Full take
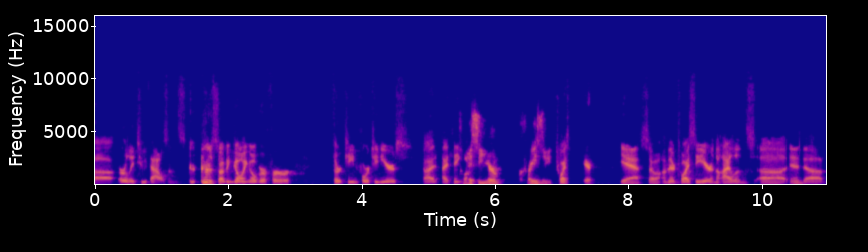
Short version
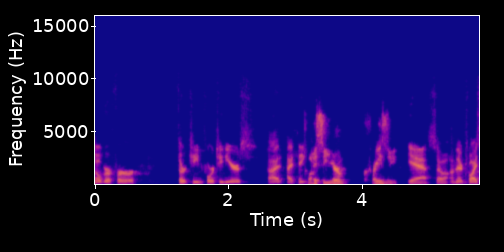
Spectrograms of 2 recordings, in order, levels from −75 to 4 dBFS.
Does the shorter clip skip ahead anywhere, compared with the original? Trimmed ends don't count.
yes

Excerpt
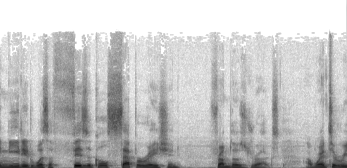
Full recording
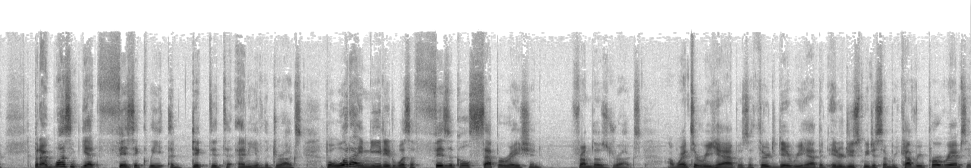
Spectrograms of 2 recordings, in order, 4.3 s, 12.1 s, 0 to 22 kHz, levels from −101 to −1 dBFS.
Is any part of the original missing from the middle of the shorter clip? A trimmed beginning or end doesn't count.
no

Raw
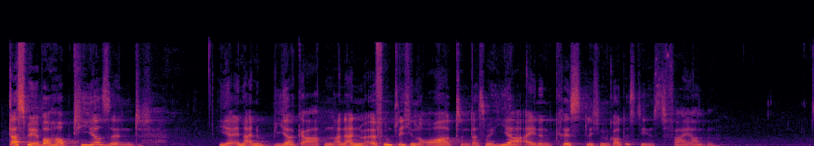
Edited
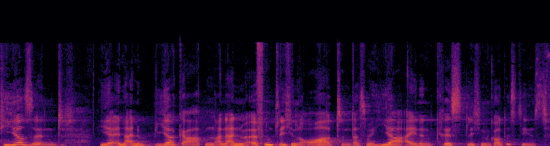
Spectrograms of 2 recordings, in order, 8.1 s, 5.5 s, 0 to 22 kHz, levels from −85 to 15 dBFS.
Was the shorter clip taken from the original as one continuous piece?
no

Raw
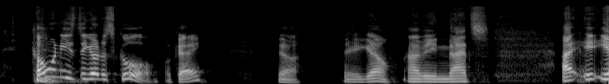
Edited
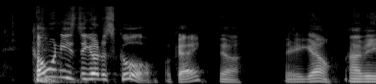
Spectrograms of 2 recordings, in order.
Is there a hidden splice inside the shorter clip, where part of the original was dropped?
yes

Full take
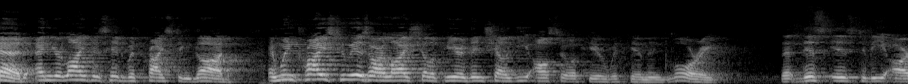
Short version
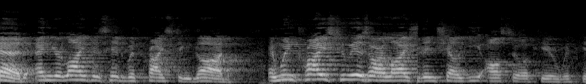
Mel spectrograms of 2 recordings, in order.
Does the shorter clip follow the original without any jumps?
no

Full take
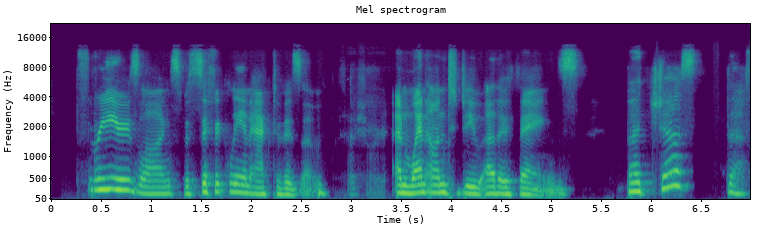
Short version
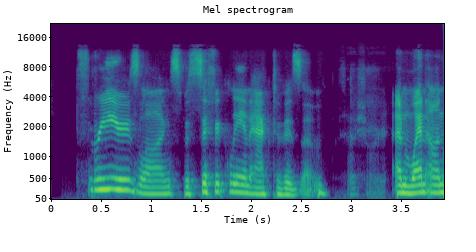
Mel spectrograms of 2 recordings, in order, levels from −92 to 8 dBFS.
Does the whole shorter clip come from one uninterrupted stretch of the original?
yes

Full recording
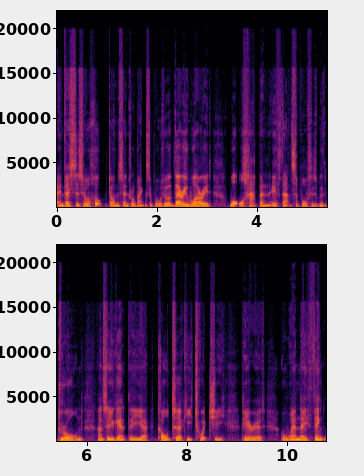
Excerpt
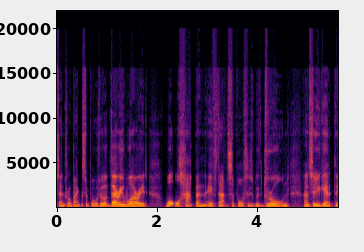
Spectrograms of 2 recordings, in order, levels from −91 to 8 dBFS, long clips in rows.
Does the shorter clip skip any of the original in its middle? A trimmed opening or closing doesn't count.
no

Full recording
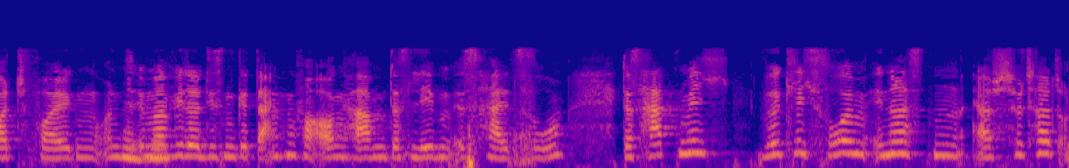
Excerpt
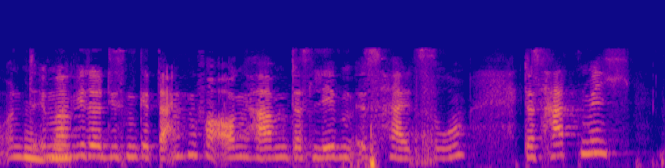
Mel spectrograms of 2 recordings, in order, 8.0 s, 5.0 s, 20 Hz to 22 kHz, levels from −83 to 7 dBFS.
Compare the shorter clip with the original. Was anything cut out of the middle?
no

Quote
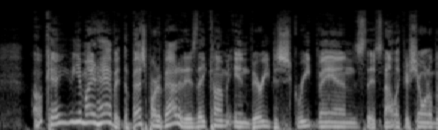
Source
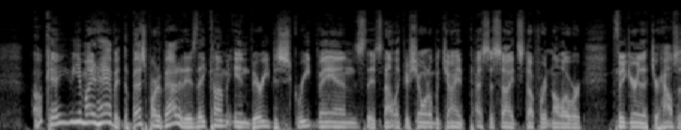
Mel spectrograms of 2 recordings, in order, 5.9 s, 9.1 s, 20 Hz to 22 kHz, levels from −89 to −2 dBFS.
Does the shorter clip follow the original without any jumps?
yes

